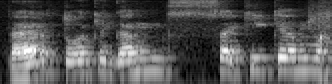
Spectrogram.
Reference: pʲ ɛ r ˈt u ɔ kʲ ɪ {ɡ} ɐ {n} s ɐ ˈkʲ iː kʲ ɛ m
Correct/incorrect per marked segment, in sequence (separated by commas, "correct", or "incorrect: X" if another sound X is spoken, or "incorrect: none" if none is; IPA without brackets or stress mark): correct, correct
